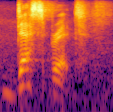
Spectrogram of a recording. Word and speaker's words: desperate: Uh, next, uh, we have, uh, desperate right here. Desperate. Desperate. Okay, good. Yeah. So, the a te at the end, that's actually a short i and a t sound.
